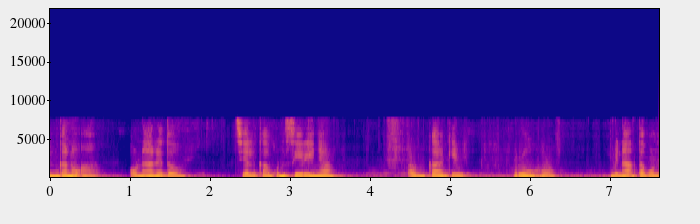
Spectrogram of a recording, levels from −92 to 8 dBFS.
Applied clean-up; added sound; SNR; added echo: neural separator model SepFormer DNS4.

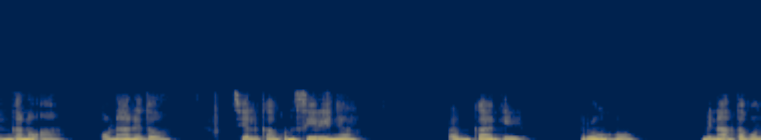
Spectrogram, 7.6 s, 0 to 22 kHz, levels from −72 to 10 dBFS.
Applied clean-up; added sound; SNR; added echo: neural mask model DeepFilterNet 3.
